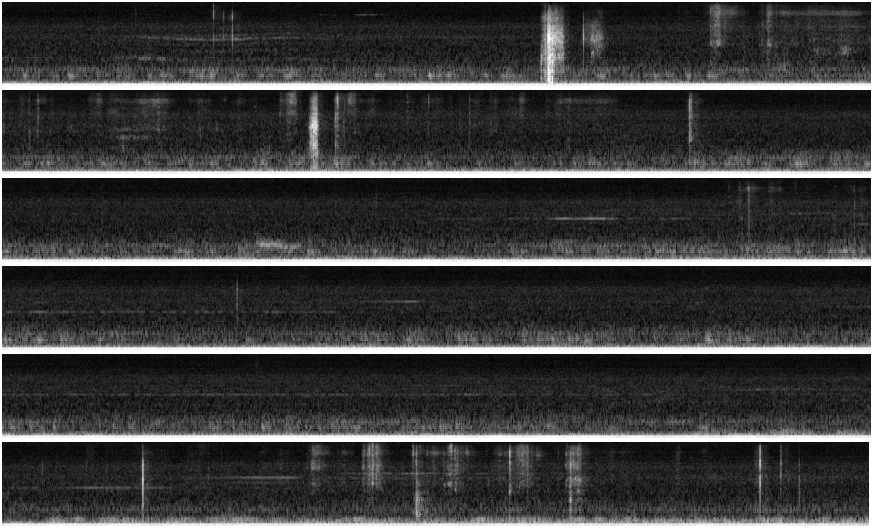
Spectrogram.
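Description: A small blade scraping and clicking as it carves into a bar of soap: a sharp click about three seconds in, another near six seconds, and a quick run of clicks near the end. A steady low hum runs underneath.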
